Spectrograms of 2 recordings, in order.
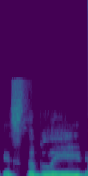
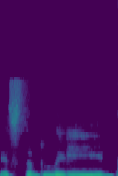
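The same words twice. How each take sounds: First: Said in the usual way. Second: "It's the bleed" slowed right down, each word weighted; slow emphasis. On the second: Shown as a demonstration. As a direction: drag out "It's the bleed" to drive it home.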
